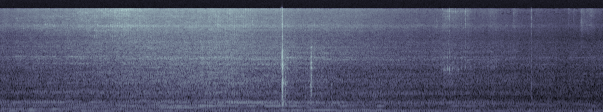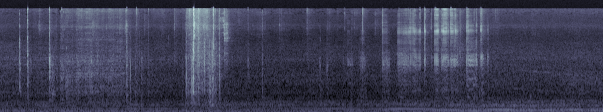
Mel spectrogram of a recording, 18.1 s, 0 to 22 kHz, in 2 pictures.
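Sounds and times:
crackling plastic rustle: 0:09.8 - 0:13.0.

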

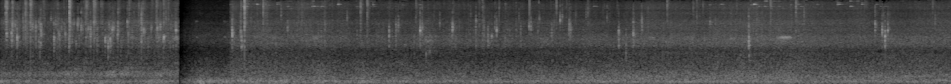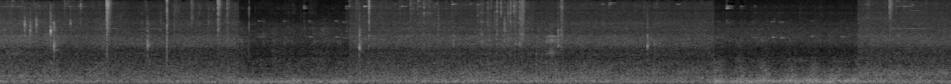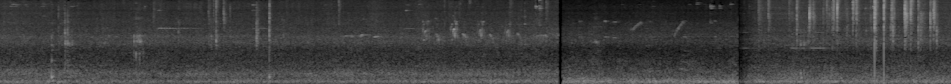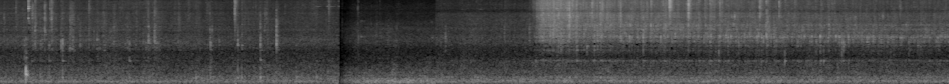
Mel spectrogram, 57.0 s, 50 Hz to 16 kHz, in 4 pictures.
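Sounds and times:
firewood crackling: 0:00.0 - 0:02.7, 0:03.4 - 0:18.0, 0:19.5 - 0:25.0, 0:27.1 - 0:37.0, 0:39.6 - 0:48.3, 0:49.3 - 0:57.0
fire and simmering water: 0:00.0 - 0:18.0, 0:19.5 - 0:25.2, 0:27.1 - 0:37.0, 0:39.2 - 0:57.0
small birds chirping: 0:33.5 - 0:39.6.

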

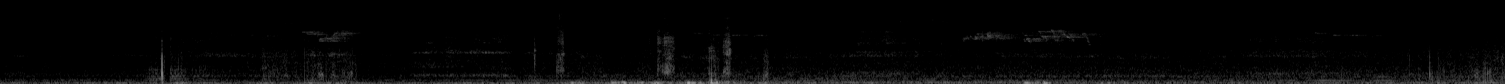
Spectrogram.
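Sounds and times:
bird chirping: 0:01.7 - 0:03.7, 0:06.6 - 0:08.0, 0:08.8 - 0:11.8, 0:12.4 - 0:15.0.

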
